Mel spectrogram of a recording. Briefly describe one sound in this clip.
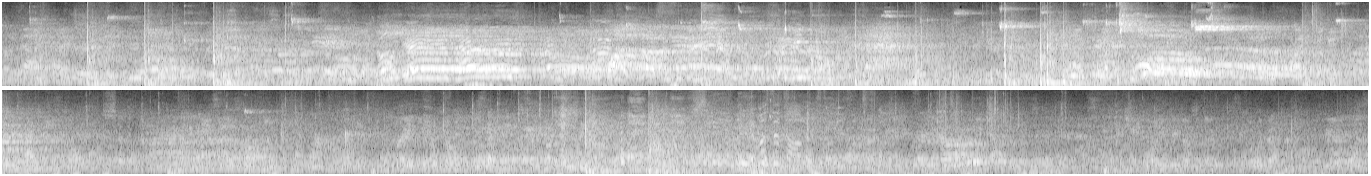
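Sneakers squeak on a wooden court.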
